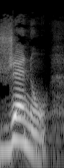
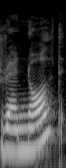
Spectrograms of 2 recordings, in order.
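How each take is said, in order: First: The word ends on a plain O sound. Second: The word ends with an L-T sound. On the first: The speaker calls it right. "it's Renault" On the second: The speaker calls it wrong. "it's not Renault"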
